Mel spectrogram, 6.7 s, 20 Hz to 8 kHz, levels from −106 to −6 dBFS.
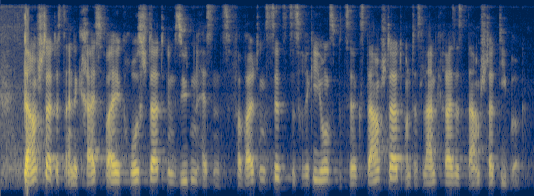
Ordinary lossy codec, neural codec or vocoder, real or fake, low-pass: none; none; real; 7.2 kHz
